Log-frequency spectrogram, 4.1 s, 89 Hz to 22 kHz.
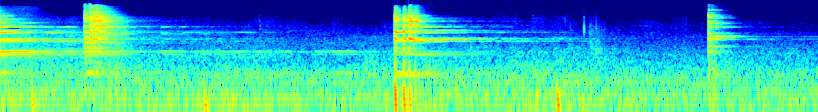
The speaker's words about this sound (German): lasst uns unsere 7. Flasche Champagner aufmachen und zusammen anstoßen auf die goldene Podcastblase 2020.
